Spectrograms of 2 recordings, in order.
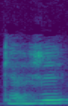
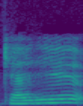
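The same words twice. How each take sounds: First: It is said with an Argentine accent. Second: It is said with a Spanish accent.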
